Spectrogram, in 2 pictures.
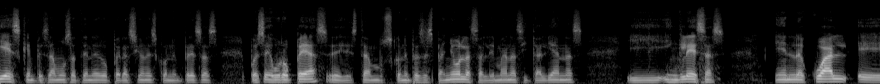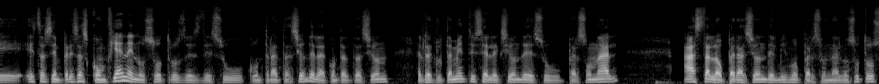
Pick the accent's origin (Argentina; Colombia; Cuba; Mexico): Mexico; Mucha gente va a decir, ¿suena mexicano? Pues sí, suena mexicano, por soy mexicano.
